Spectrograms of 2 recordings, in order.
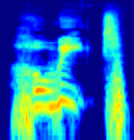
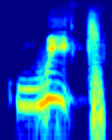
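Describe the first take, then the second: First: It begins with a breathy h before the w. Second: It begins with a plain w, no breath. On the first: "our W H combination is supposed to be pronounced like hua" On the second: "We read it like with the W first"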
